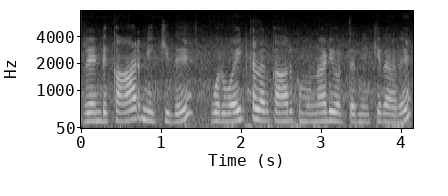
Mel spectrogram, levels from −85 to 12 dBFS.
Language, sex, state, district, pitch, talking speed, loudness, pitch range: Tamil, female, Tamil Nadu, Chennai, 220 Hz, 145 wpm, -16 LUFS, 210-225 Hz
